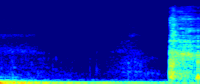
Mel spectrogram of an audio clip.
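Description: A single sharp cough bursts out near the end, fairly loud, after a stretch of quiet with only a low background hum.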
